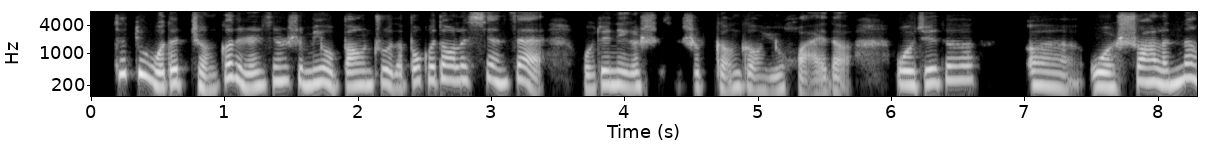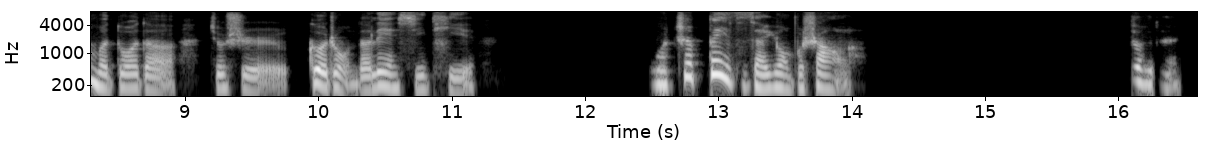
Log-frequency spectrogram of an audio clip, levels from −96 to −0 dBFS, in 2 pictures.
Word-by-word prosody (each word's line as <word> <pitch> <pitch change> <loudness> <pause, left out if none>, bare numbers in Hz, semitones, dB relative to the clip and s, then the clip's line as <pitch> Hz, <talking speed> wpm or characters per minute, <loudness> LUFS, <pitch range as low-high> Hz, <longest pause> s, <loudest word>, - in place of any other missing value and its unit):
这 360 - +3
对 360 0 +5
我 195 -11 +5
的 220 +3 +6
整 185 -7 -2
个 295 - +4
的 260 - +3
人 195 +1 +1
生 250 +3 -1
是 245 - -3
没 210 0 +2
有 230 -3 +3
帮 195 +2 +1
助 220 0 0
的， 180 - -3
包 240 - 0
括 255 0 0
到 270 -1 +2
了 260 +1 0
现 250 -2 -1
在 255 +1 +1 0.3
我 170 - -3
对 210 +4 +2
那 205 -2 +2
个 185 - 0
事 195 - -7
情 395 - -36
是 185 - -5
耿 185 - -3
耿 180 -4 -4
于 150 - -7
怀 175 - -4
的。 - - -4 0.3
我 210 -1 +4
觉 220 +3 +1
得， 265 +2 -2 0.4
呃， 200 -1 -2
我 190 0 +4
刷 245 +4 +3
了 215 - +3
那 270 +7 +3
么 205 -8 +3
多 175 0 -2
的 165 -2 -4 0.2
就 175 - -5
是 160 -3 -6
各 220 -3 +7
种 185 +3 -3
的 155 - -1
练 185 0 +1
习 160 -2 -7
题 145 -3 -10 1.3
我 210 -1 +1
这 305 +10 +2
辈 310 0 +7
子 220 -5 -12
再 185 -2 +1
用 175 0 -1
不 165 - -12
上 175 -1 -1
了。 440 - -17 2.0
对 245 - +1
不 210 - -3
对？ 185 +1 -16
205 Hz, 230 characters per minute, -23 LUFS, 180-245 Hz, 2.0 s, 各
